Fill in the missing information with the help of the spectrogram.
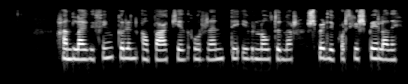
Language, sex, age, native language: Icelandic, female, 18-19, Icelandic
